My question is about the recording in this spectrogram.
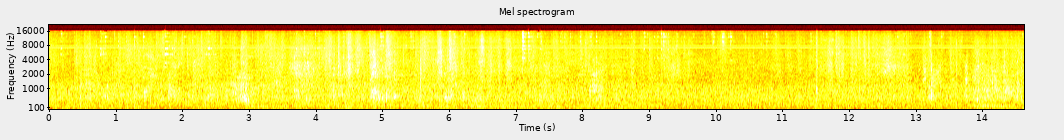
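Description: Dogs romping in snow: paws crunching and scuffing the snow in quick, irregular footfalls, with a few short dog vocal sounds.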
